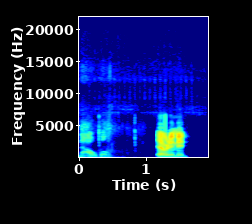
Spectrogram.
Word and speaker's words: Noble: It's pronounced Naubel.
